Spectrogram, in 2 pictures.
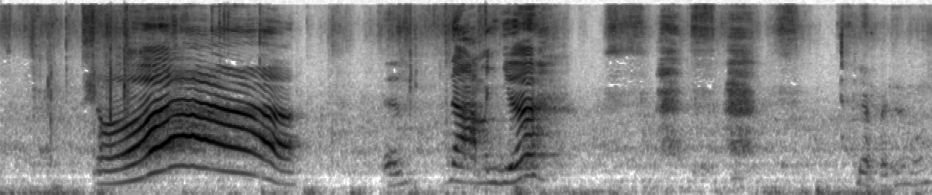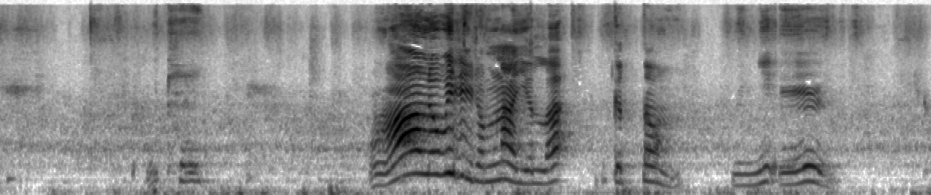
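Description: A young child speaks loudly in a high, sing-song voice close by.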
